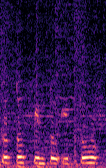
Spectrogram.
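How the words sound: It is said in a calm, polite tone. It is a courteous request. The speaker calls it right. "Itu kalimat yang sopan"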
